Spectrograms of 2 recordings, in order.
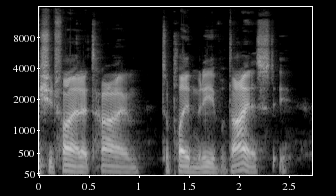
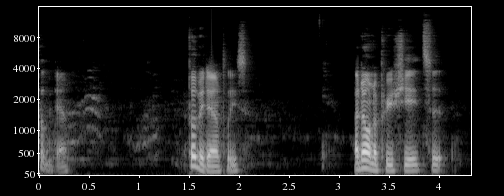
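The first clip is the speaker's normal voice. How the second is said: in-character talking cat voice; 3 semitones higher than usual. Holding the cat and speaking its protest aloud: voicing Stanley the cat. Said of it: "He's like".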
